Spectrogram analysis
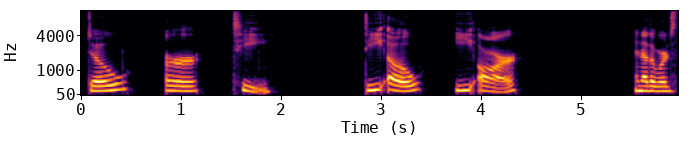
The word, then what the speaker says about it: Doherty: I'm saying Do-er-T. D-O-E-R. In other words, the O and the E don't make one sound. Doherty? You're not Doherty. pronouncing it Doherty.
